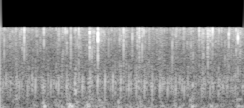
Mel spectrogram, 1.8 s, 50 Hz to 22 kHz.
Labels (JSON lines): {"label": "biophony, rattle", "recorder": "SoundTrap 500"}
